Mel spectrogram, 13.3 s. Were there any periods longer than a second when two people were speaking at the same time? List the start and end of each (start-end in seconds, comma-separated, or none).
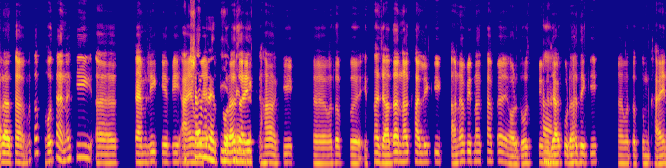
3.7-5.0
